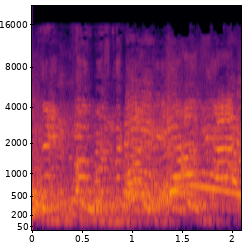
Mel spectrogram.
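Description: A woman shouts excitedly nearby.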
